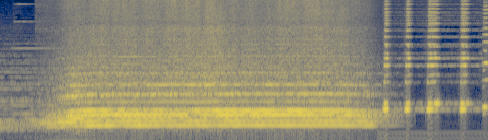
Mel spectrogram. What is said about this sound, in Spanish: Este tren sigue haciendo chucu chucu chucu chucu chucu chucu chucu chucu chucu chucu chucu chucu cha para seguir a través de las vías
